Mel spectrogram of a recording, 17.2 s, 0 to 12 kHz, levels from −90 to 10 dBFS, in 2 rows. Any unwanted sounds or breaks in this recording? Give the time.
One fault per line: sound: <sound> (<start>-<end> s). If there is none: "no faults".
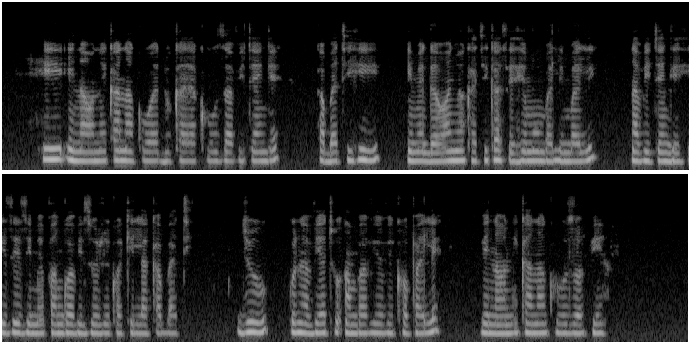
no faults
